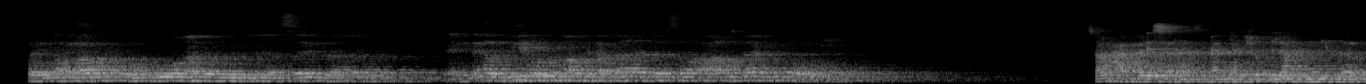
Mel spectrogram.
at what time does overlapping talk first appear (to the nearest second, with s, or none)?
none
